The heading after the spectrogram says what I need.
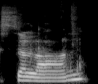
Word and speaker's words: saloon: And this says saloon, like it's spelled S-A-L-O-O-N, but they would have said salon.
